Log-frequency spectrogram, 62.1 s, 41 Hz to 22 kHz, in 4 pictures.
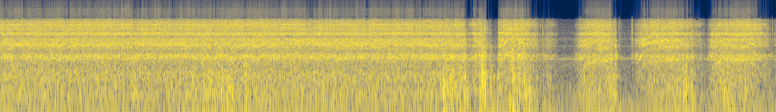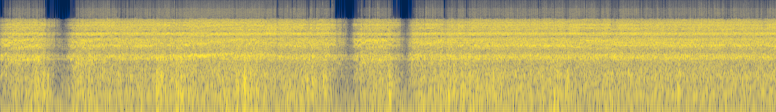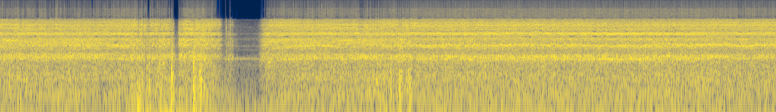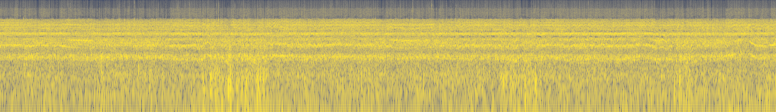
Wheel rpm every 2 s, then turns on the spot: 230, 230, 220, 230, 200, 80, 100, 100, 130, 220, 260, 100, 200, 230, 230, 230, 230, 120, 150, 220, 210, 210, 210, 230, 230, 220, 230, 220, 220, 210, 240.
none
